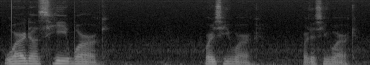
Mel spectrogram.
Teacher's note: So does and he are unstressed.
